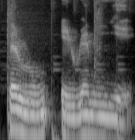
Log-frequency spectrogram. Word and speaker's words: Kperrun-Eremie: Today, with me in studio is Elizabeth Kperrun-Eremie. I hope I got the pronunciation correct.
